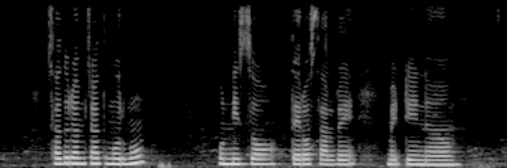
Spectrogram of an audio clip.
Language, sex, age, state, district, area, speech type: Santali, female, 18-30, West Bengal, Jhargram, rural, spontaneous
